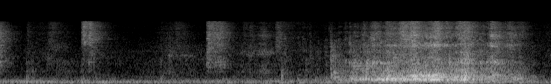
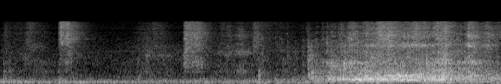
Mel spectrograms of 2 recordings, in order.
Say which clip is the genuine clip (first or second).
first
